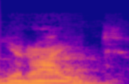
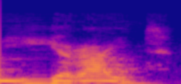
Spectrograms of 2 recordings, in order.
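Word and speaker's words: Yperite: This mustard gas is called urite. This P is silent. This is called urite.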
